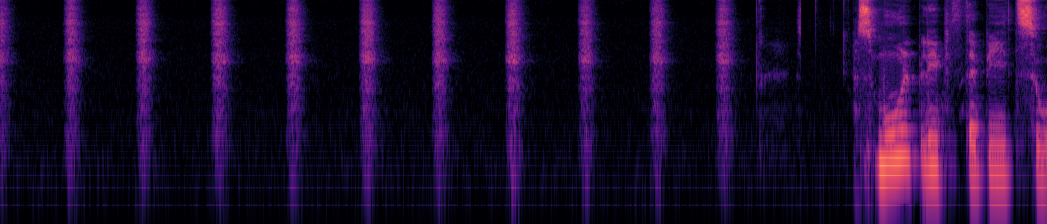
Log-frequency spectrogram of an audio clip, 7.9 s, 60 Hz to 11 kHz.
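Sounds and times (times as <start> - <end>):
sharp bursts of air forced out through the nose in a breathing exercise: 0.0 - 6.0
speech: 6.5 - 7.8.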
